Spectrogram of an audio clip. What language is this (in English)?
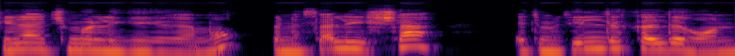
Hebrew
